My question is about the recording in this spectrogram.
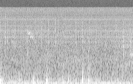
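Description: Near silence with a few faint ticks of a dry-erase marker stroking across a whiteboard as letters are written.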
